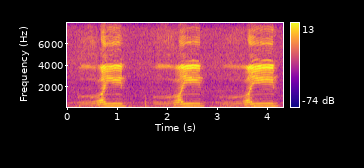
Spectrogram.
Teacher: اور غین غین کا مخرج ہے جو خا کا تھا، زبان ادنائے حلق یعنی حلق کا منہ کی طرف والا حصہ ادا کیجئے. غین غین غین.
